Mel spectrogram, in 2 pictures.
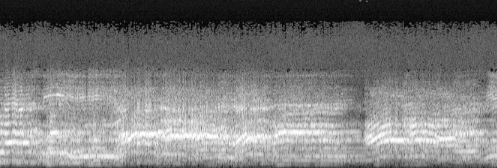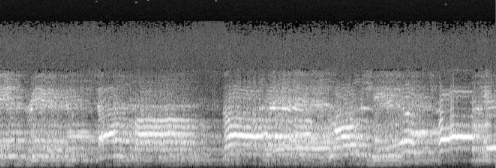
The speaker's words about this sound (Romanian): Acum, în timp ce cântăm acest ultim verset, să ne ținem mâinile unii cu alții când ne vom despărți și doar să spuneți, Dumnezeu să te binecuvinteze, frate, soră.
